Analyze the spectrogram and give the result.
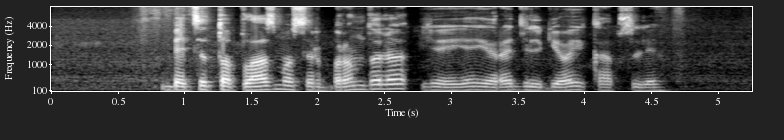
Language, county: Lithuanian, Šiauliai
